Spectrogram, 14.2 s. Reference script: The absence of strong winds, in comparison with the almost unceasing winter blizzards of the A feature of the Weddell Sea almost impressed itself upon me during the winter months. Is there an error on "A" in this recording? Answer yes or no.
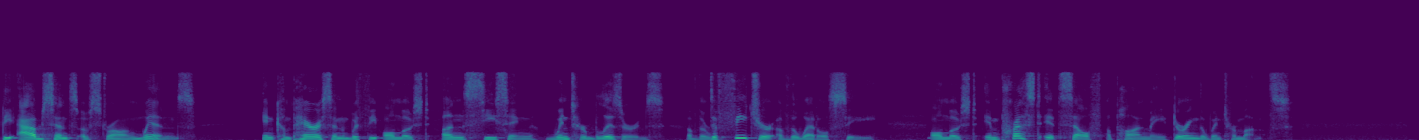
no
